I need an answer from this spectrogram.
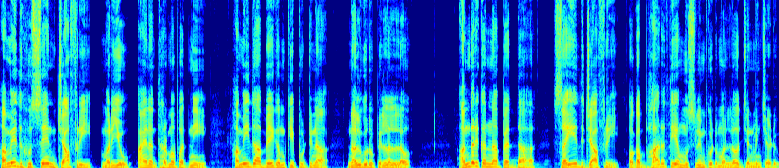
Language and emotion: Telugu, neutral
